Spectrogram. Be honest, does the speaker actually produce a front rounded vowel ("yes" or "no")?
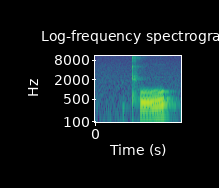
no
